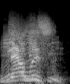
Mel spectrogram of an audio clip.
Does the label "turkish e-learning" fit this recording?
No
